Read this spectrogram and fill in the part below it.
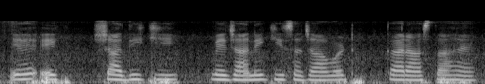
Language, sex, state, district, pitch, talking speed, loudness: Hindi, female, Gujarat, Valsad, 200 Hz, 135 wpm, -19 LUFS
